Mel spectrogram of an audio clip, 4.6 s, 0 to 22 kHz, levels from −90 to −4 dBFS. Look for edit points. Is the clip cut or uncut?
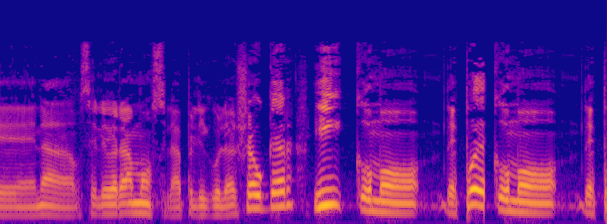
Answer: cut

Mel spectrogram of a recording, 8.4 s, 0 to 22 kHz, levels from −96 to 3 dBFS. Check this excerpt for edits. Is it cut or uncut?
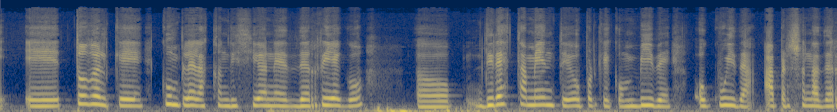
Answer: cut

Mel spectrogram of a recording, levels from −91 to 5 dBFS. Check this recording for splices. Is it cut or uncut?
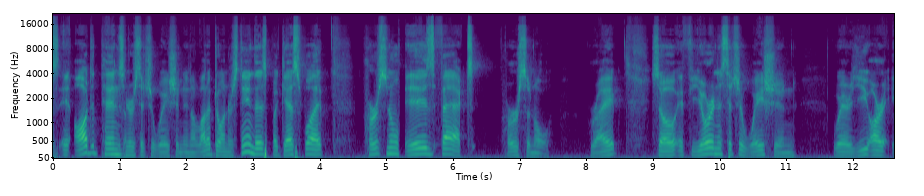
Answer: cut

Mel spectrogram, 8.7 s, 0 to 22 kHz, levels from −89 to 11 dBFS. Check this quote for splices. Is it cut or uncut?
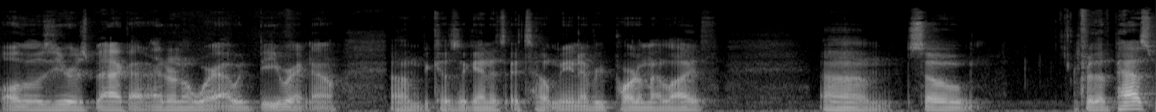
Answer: cut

